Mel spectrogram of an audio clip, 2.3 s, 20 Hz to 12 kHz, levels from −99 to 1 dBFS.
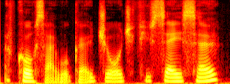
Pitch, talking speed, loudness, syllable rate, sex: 145 Hz, 260 wpm, -19 LUFS, 5.8 syllables/s, female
